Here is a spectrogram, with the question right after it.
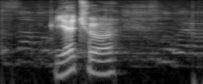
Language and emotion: Russian, neutral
